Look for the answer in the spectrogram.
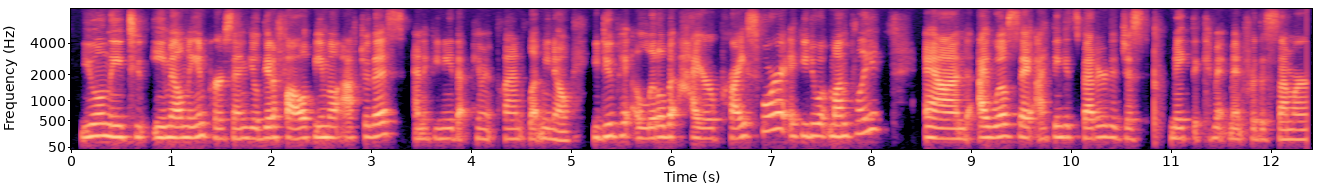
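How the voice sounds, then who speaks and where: A woman's voice: fairly low pitch, highs cut off. A woman in her thirties hosting a live online Q and A, upbeat and encouraging, with plenty of ums and likes. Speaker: language program host. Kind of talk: live webinar Q and A.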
